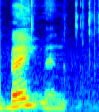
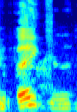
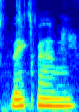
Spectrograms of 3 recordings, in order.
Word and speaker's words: Venkman: You got Peter Venkman, which I was pronouncing him as Bankman, but it's actually Venkman with a V. Venkman, Egon, Winston.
